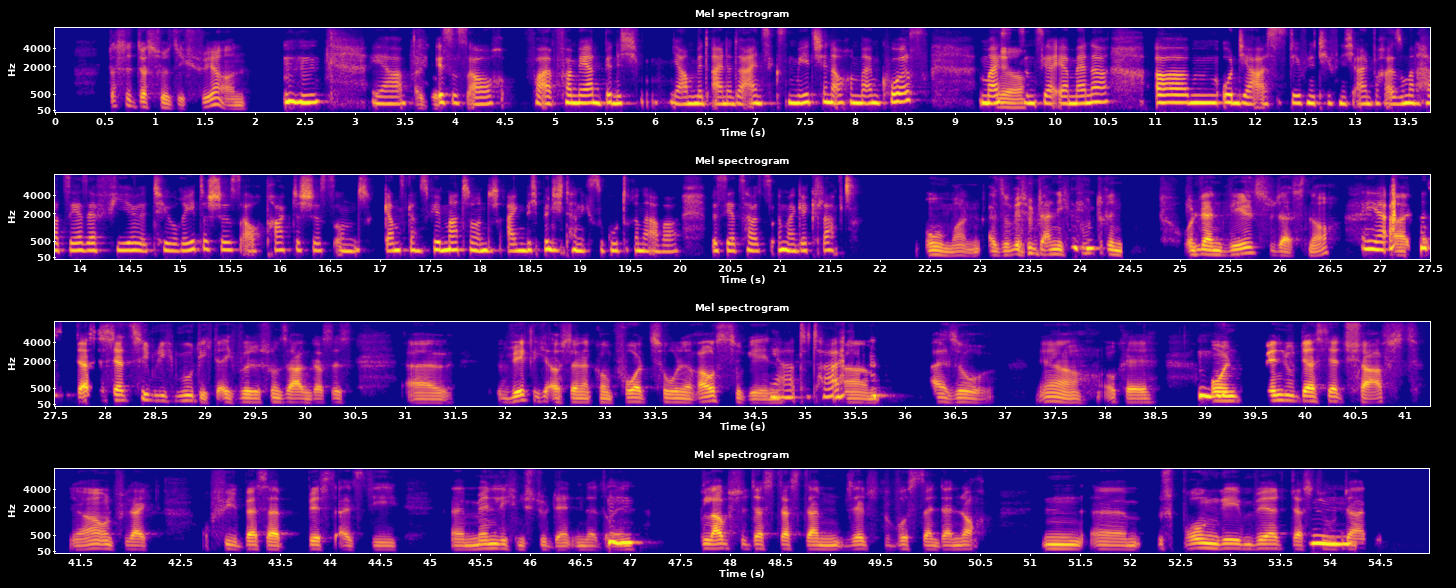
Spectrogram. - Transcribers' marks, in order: laughing while speaking: "Kurs"; laughing while speaking: "bin ich da"; laughing while speaking: "immer geklappt"; laughing while speaking: "wenn"; laughing while speaking: "Mhm"; giggle; giggle
- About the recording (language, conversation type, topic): German, podcast, Was hilft dir, aus der Komfortzone rauszugehen?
